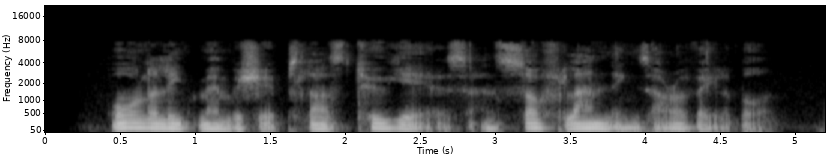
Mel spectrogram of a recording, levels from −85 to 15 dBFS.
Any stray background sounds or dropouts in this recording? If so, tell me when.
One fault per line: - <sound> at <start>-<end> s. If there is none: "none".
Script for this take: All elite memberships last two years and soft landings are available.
none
